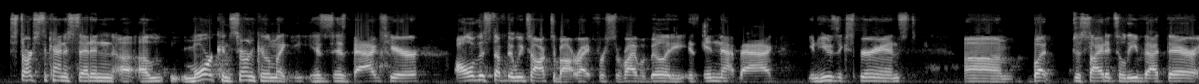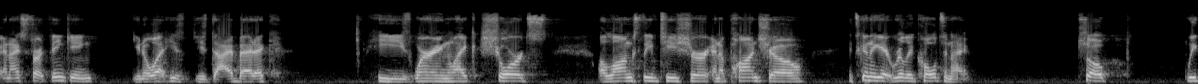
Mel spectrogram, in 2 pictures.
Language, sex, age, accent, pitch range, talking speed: English, male, 30-49, American, 135-165 Hz, 185 wpm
